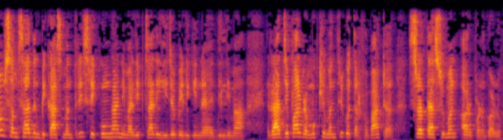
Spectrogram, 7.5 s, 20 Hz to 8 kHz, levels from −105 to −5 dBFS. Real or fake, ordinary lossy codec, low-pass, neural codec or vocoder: real; none; 7.2 kHz; none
